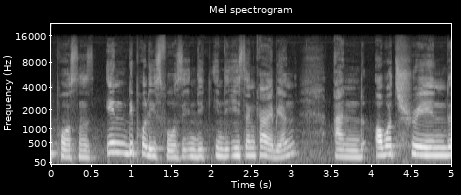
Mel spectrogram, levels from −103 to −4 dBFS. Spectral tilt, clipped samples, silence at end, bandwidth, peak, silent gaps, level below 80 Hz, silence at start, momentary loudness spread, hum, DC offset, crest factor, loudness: -6.5 dB/octave; under 0.1%; 0 s; 15.5 kHz; -4 dBFS; none; -60 dBFS; 0 s; 10 LU; none; under 0.1%; 18 dB; -23 LUFS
